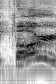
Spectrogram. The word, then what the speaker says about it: bear: Yeah, but see, bar is how you say bear in Kentucky.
